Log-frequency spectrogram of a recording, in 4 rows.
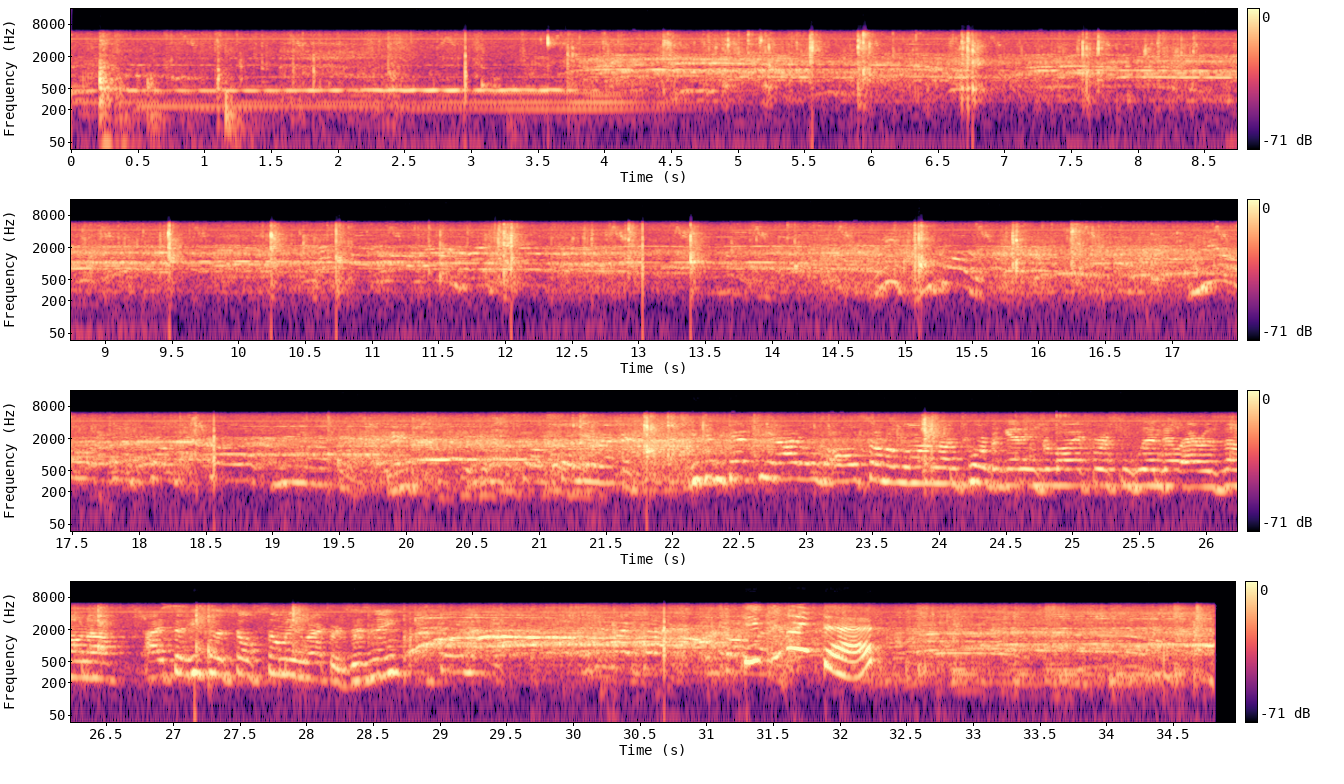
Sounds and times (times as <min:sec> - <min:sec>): Music: 0:00.0 - 0:25.3, 0:29.0 - 0:34.8.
